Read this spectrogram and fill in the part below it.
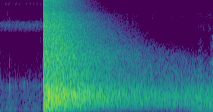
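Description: A single loud rifle shot from a Yugo SKS fired outdoors, a sharp close blast followed by a long decaying echo, with no talk.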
